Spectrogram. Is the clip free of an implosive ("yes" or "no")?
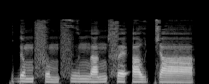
no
